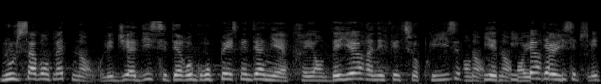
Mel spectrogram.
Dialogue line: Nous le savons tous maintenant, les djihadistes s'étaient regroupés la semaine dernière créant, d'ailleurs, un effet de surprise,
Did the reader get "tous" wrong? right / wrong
wrong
